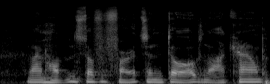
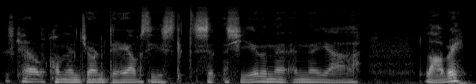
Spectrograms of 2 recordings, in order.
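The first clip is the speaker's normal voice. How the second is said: ordinary talk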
